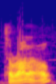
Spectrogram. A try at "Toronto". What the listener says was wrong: there's only one te in Toronto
